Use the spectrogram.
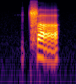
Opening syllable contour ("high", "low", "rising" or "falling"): low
